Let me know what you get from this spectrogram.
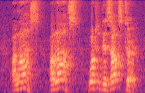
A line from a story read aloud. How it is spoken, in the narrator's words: Balaram and the boys exclaimed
